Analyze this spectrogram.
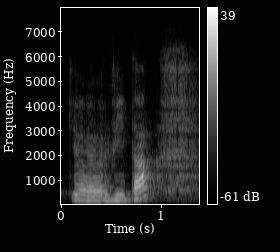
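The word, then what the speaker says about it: β: Alors juste pour ceux qui ne savent pas lire le grec, il faut savoir que cette lettre vita, elle se prononce pas B, elle se prononce V.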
